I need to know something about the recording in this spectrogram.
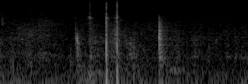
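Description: Chalk writing on a blackboard: a few sharp, irregular taps and clicks as the chalk strikes the board, bunched about a second in.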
